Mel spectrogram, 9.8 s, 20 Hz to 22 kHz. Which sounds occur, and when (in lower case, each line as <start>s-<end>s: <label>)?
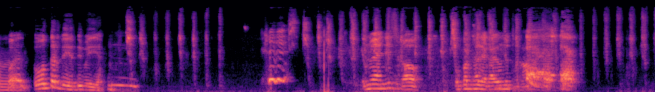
0.0s-0.3s: man speaking
0.5s-1.6s: man speaking
1.6s-2.2s: human voice
1.6s-3.3s: bird
3.7s-4.7s: laughter
4.5s-9.8s: bird
5.4s-6.2s: man speaking
6.9s-8.7s: man speaking
7.8s-8.8s: cough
